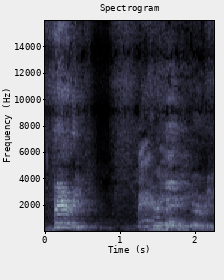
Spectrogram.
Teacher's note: The V sound is produced with the top teeth and the bottom lip. Not the top lip.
